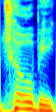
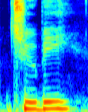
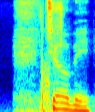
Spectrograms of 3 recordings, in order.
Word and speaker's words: Chobi: Chobi, correct? Not Chubi? Chobi.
